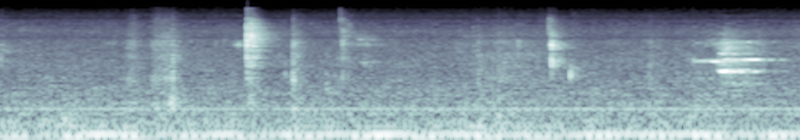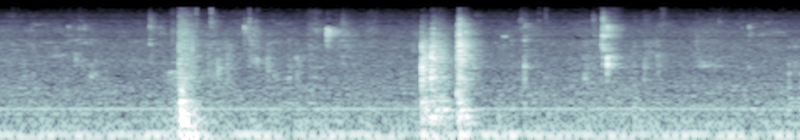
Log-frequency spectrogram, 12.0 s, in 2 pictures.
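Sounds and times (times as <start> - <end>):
low electrical hum: 0.0 - 12.0
wet chewing smacks and clicks: 1.8 - 2.9, 4.1 - 4.5, 6.4 - 8.9, 9.7 - 12.0.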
